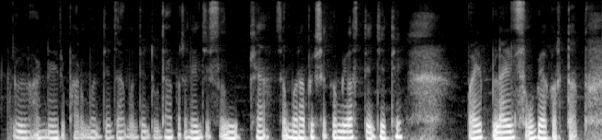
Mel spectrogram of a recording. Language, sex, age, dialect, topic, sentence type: Marathi, male, 18-24, Varhadi, agriculture, statement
